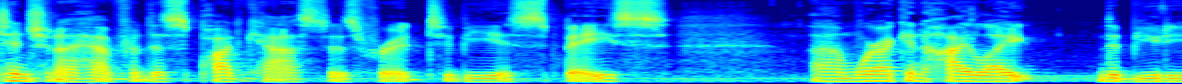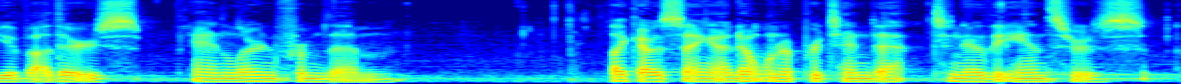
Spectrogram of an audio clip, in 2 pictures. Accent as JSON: {"language": "English", "town": "Waco", "region": "Texas", "country": "United States", "tie": "born or raised there", "said": "I was born and raised in Waco, Texas."}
